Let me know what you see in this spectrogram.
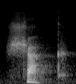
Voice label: "chaque", French; easypronunciation

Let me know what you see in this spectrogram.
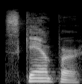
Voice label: "scamper", American English; ɚ - əɹ

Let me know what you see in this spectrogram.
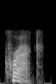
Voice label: "crack", English; verb

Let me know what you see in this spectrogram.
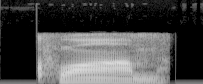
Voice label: "qualm", English

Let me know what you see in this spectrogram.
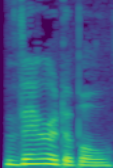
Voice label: "veritable", American English; ə - ɪ

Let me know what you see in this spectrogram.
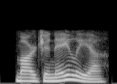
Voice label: "marginalia", English

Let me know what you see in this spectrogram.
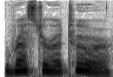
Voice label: "restaurateur", American English; ɚ - əɹ

